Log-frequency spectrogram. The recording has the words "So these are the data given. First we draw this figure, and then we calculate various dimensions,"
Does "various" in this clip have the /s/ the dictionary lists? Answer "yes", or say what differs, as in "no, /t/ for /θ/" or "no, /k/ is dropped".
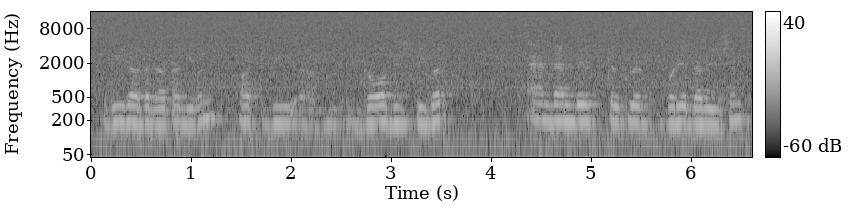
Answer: no, /s/ is dropped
